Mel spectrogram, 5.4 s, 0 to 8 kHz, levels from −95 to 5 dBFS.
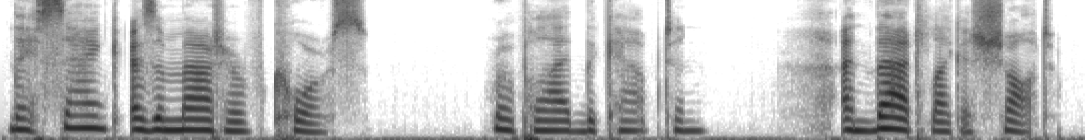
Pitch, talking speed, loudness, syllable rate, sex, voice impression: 215 Hz, 165 wpm, -18 LUFS, 4.9 syllables/s, female, feminine, slightly adult-like, slightly soft, slightly cute, calm, sweet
